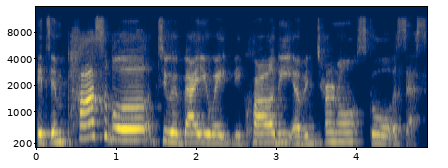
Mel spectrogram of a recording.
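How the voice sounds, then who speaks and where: With an American accent, a woman speaks in an ordinary speaking voice at a fairly high pitch and a moderate pace, with ordinary pitch variation and big swings in loudness. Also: hardly any pauses. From US, Denver, Colorado. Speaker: teacher trainer, literacy coach. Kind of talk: online workshop presentation. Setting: video call.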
